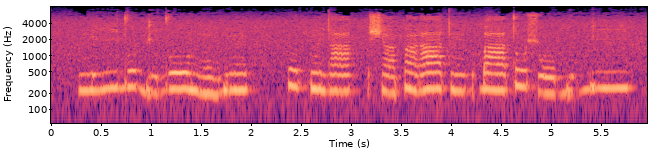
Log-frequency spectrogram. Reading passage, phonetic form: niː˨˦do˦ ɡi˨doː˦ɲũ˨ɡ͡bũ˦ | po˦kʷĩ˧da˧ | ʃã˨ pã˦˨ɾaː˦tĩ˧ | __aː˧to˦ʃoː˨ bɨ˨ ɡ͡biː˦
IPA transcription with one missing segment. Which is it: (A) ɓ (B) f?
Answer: A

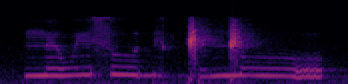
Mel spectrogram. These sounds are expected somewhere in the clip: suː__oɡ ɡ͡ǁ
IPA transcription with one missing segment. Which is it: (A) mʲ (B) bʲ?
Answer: B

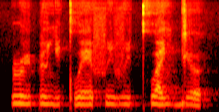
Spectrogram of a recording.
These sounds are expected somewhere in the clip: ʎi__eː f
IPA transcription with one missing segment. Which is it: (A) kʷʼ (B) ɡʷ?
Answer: A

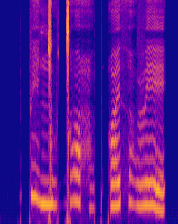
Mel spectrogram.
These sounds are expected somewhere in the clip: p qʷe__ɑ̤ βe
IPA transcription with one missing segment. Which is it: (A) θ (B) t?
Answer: A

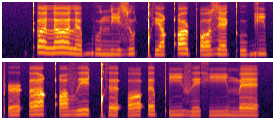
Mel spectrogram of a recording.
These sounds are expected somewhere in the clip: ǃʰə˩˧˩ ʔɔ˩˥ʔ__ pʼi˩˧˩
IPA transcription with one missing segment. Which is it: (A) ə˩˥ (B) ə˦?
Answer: B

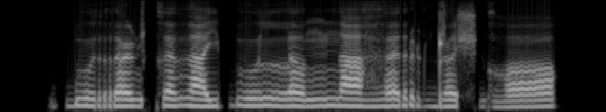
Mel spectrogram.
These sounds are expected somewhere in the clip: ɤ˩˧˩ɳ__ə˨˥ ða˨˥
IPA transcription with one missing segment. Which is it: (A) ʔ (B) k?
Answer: B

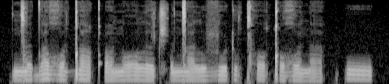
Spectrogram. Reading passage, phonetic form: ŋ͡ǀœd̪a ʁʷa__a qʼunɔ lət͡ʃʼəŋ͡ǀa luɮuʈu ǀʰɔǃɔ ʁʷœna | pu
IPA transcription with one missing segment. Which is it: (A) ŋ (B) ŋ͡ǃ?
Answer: B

